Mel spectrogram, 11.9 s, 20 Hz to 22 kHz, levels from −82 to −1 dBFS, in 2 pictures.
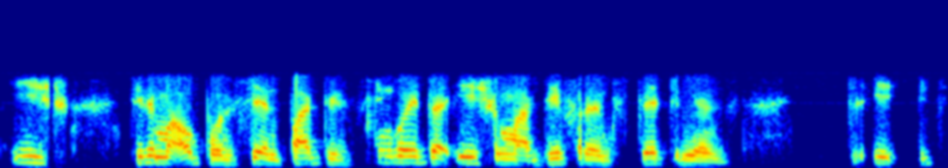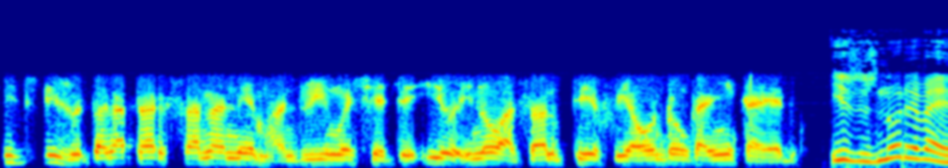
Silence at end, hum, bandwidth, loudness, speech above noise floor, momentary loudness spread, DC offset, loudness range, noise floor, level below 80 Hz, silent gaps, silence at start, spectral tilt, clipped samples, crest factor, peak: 0 s; none; 9.8 kHz; -21 LUFS; 28 dB; 10 LU; under 0.1%; 5 LU; -49 dBFS; -68 dBFS; none; 0.1 s; -6 dB/octave; under 0.1%; 18 dB; -4 dBFS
